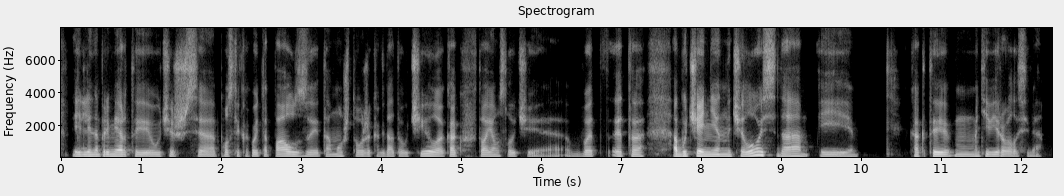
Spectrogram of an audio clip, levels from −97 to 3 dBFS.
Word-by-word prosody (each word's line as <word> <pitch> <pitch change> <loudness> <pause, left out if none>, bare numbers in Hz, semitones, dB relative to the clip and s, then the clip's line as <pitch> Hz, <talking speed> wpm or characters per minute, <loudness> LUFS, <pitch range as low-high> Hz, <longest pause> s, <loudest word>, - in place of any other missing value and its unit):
Или, 125 0 +2
например, 125 0 +3
ты 115 -2 -1
учишься 115 +1 -3
после - - -5
какой-то - - -6
паузы 125 -3 0
тому, 115 +2 -6
что 115 - -9
уже 110 0 -4
когда-то 110 0 -7
учила? 125 +1 +1
Как 125 +1 -1
в - - -15
твоем 120 0 -1
случае 115 -2 -8
в 125 -2 -10
эт 115 0 -1 0.2
это 125 -1 -1 0.3
обучение 125 -1 +7
началось, 145 - +4
да, 135 -1 0
и 115 -1 -3 0.7
как - - -4
ты 120 -2 +5
мотивировала 120 -2 -2
себя? - - -11
120 Hz, 130 wpm, -24 LUFS, 115-125 Hz, 0.7 s, обучение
